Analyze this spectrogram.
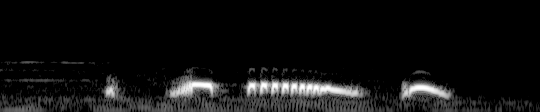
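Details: Spotted dove giving a calling coo meant to stir a decoy bird: a short note, a rising coo, a long pulsed coo sliding downward, then a final falling coo, all low and mellow. Faint softer notes linger beforehand.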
